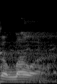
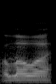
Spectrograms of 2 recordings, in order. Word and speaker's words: Aloha: be great and you're from Oregon is it pronounced aloa yeah okay you're spell like Aloha but it's aloa right you're one of the first to get that right okay thank you uh how far where is aloa in Oregon it's just Southwest of Portland okay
